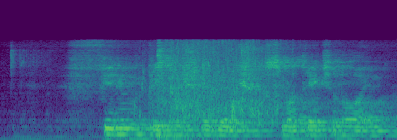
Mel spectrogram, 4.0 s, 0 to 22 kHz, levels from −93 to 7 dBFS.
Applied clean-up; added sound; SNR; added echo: none; Water / Splash, splatter; 6 dB; reverberation time 1.1 s.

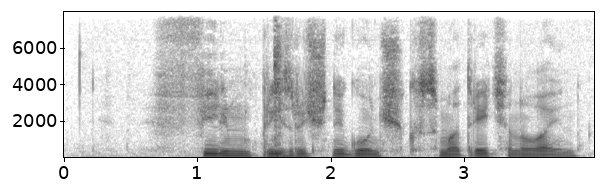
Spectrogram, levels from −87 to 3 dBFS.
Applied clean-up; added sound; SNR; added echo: none; none; none; none.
